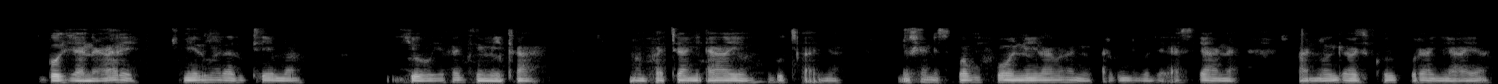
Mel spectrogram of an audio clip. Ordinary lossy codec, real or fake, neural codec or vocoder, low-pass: AAC, 24 kbps; fake; codec, 16 kHz in and 24 kHz out, 2.2 kbps, FireRedTTS-2 codec; 5.4 kHz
